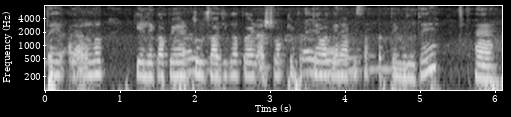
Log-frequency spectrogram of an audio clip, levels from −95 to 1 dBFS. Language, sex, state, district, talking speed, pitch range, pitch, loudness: Hindi, male, Rajasthan, Jaipur, 175 wpm, 205-225 Hz, 210 Hz, -20 LUFS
